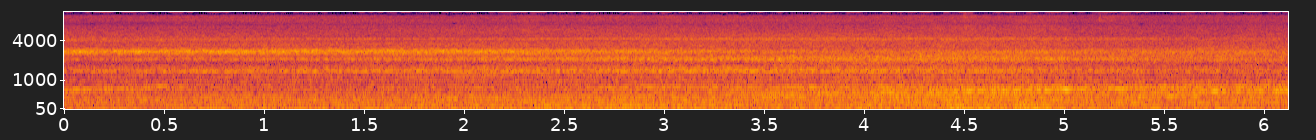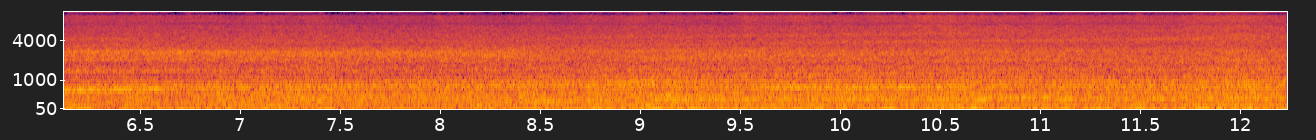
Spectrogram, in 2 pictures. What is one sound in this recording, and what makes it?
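Train wheels rumble and clatter along the track.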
